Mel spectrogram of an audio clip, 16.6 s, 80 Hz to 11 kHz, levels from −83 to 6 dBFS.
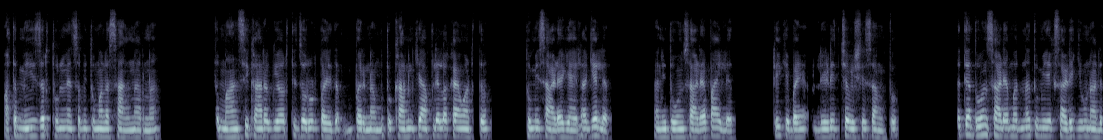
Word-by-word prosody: आता -, -, 0 dB
मी 145 Hz, -2 st, +2 dB, 0.2 s
जर 160 Hz, +1 st, +4 dB
तुलण्याचं 145 Hz, -1 st, -1 dB
मी 140 Hz, -, -2 dB
तुम्हाला 140 Hz, -1 st, +3 dB
सांगणार 130 Hz, -2 st, -2 dB
ना, 125 Hz, 0 st, -1 dB, 1.0 s
तर -, -, 0 dB
मानसिक 140 Hz, +4 st, 0 dB
आरोग्यावरती 140 Hz, +1 st, +1 dB
जरूर 145 Hz, -1 st, +4 dB
परी 130 Hz, -1 st, +3 dB, 0.4 s
परिणाम 130 Hz, -1 st, +2 dB
होतो, 140 Hz, -, -4 dB
कारण 140 Hz, 0 st, +1 dB
की -, -, +4 dB
आपल्याला 145 Hz, +1 st, +2 dB
काय 145 Hz, -, +5 dB
वाटतं, 135 Hz, 0 st, 0 dB, 0.6 s
तुम्ही 145 Hz, 0 st, +1 dB
साड्या 135 Hz, -2 st, +2 dB
घ्यायला 130 Hz, +1 st, 0 dB
गेल्यात 155 Hz, -3 st, +3 dB, 0.7 s
आणि 135 Hz, 0 st, +3 dB
2 135 Hz, -1 st, +4 dB
साड्या 130 Hz, 0 st, +3 dB
पाहिल्यात. 140 Hz, -5 st, 0 dB, 0.6 s
ठीक 155 Hz, -, -3 dB
आहे -, -, +4 dB
बाया 135 Hz, +1 st, +3 dB, 0.2 s
लेडीजच्या 140 Hz, +2 st, +2 dB
विषयी 140 Hz, 0 st, 0 dB
सांगतो. 135 Hz, -1 st, -3 dB, 0.9 s
तर -, -, -1 dB
त्या 175 Hz, -, +5 dB
2 165 Hz, +2 st, +3 dB
साड्यांमधून 150 Hz, -1 st, +1 dB
तुम्ही 150 Hz, -1 st, -2 dB
1 145 Hz, -1 st, -3 dB
साडी 140 Hz, -1 st, +1 dB
घेऊन 145 Hz, 0 st, -3 dB
आलेत. 135 Hz, -1 st, 0 dB
140 Hz, 155 wpm, -23 LUFS, 135-145 Hz, 1.0 s, काय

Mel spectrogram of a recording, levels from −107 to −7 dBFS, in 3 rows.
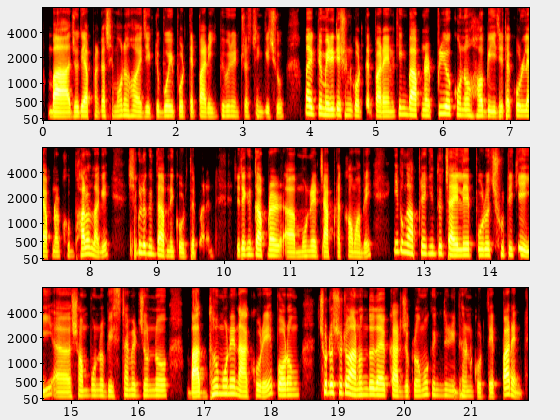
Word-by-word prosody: বা 120 Hz, -1 st, +12 dB, 0.2 s
যদি 125 Hz, +1 st, -1 dB
আপনার 120 Hz, 0 st, -13 dB
কাছে 130 Hz, -, -4 dB
মনে 140 Hz, +1 st, -3 dB
হয় 125 Hz, -2 st, -1 dB
যে 120 Hz, -, -4 dB
একটু 130 Hz, -, -9 dB
বই 130 Hz, 0 st, +1 dB
পড়তে 125 Hz, 0 st, -4 dB
পারি 115 Hz, -2 st, +1 dB
বিভিন্ন 130 Hz, 0 st, -5 dB
ইন্টারেস্টিং 120 Hz, +1 st, -12 dB
কিছু 115 Hz, -1 st, -6 dB, 0.4 s
বা -, -, +4 dB
একটু 180 Hz, -, -2 dB
মেডিটেশন 155 Hz, -1 st, +3 dB
করতে 135 Hz, -, -2 dB
পারেন। 125 Hz, -1 st, +4 dB
কিংবা 170 Hz, -3 st, +2 dB
আপনার 145 Hz, -1 st, -1 dB
প্রিয় 190 Hz, -1 st, +4 dB
কোন 155 Hz, -2 st, -2 dB, 0.2 s
হবি 135 Hz, -2 st, +1 dB
যেটা 130 Hz, +1 st, -2 dB
করলে 135 Hz, -1 st, +1 dB
আপনার -, -, -26 dB, 0.2 s
খুব 140 Hz, -, -13 dB
ভালো 165 Hz, +3 st, +6 dB
লাগে 125 Hz, +2 st, -3 dB, 0.4 s
সেগুলো 220 Hz, -2 st, 0 dB
কিন্তু 170 Hz, -4 st, -1 dB
আপনি 125 Hz, -2 st, -6 dB
করতে 115 Hz, -, -5 dB
পারেন। -, -, -17 dB, 0.4 s
সেটা 155 Hz, +3 st, 0 dB
কিন্তু 155 Hz, -1 st, +1 dB
আপনার 145 Hz, -1 st, +3 dB, 0.2 s
আ -, -, +4 dB, 0.2 s
মনের 130 Hz, 0 st, -2 dB
চাপটা 120 Hz, -1 st, 0 dB
কমাবে। 115 Hz, -2 st, -3 dB, 0.4 s
এবং 245 Hz, 0 st, -3 dB
আপনি 200 Hz, +2 st, -5 dB
কিন্তু 190 Hz, 0 st, -3 dB
চাইলে 145 Hz, +1 st, +6 dB, 0.2 s
পুরো 155 Hz, 0 st, +1 dB
ছুটিকেই 160 Hz, -4 st, -1 dB, 0.2 s
আ -, -, 0 dB, 0.3 s
সম্পূর্ণ 140 Hz, +1 st, -5 dB
বিশ্রামের 145 Hz, +3 st, -6 dB
জন্য 140 Hz, 0 st, -6 dB, 0.5 s
বাধ্য 115 Hz, -2 st, +6 dB, 0.2 s
মনে 190 Hz, 0 st, +2 dB
না 125 Hz, -, +6 dB
করে 135 Hz, -5 st, -1 dB, 0.2 s
বরং 150 Hz, 0 st, +3 dB, 0.4 s
ছোট, 230 Hz, -1 st, +1 dB
ছোট 210 Hz, -1 st, -3 dB, 0.2 s
আনন্দদায়ক 155 Hz, -1 st, +1 dB
কার্যক্রমও 130 Hz, +3 st, -2 dB
কিন্তু 145 Hz, -2 st, -11 dB
নির্ধারণ 125 Hz, -1 st, -9 dB
করতে 110 Hz, 0 st, -6 dB, 0.2 s
পারেন। 150 Hz, -8 st, +4 dB
140 Hz, 180 wpm, -24 LUFS, 125-155 Hz, 0.5 s, বা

